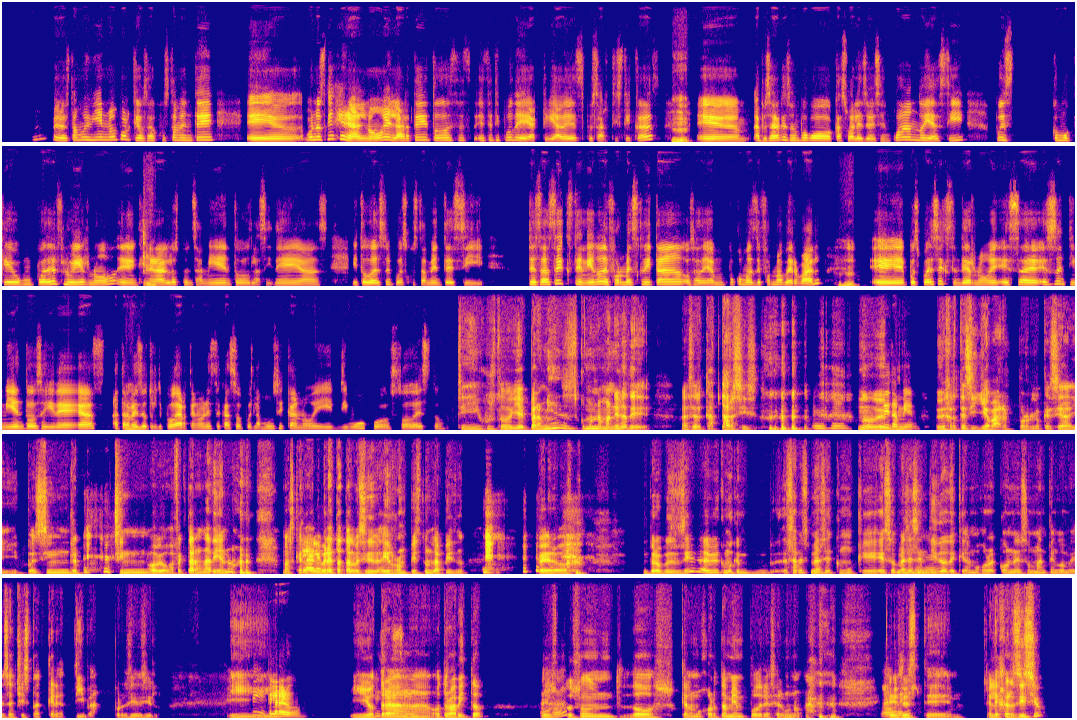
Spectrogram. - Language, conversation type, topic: Spanish, podcast, ¿Qué hábitos te ayudan a mantener la creatividad día a día?
- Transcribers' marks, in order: chuckle; chuckle; chuckle; laugh; chuckle; chuckle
